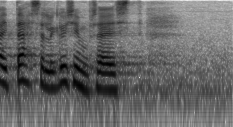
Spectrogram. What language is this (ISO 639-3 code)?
est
